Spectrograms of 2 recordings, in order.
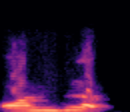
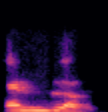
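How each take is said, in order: First: The first syllable sounds like 'on'. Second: The first syllable sounds like 'en'. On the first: The speaker calls it right. "जैसे ओ, ओ का sound आ रहा है" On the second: The speaker calls it wrong. "ये word अक्सर लोग गलत बोलते हैं, दैट इज एनवलप बोलते हैं इसको"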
